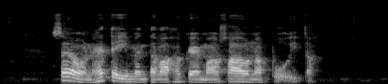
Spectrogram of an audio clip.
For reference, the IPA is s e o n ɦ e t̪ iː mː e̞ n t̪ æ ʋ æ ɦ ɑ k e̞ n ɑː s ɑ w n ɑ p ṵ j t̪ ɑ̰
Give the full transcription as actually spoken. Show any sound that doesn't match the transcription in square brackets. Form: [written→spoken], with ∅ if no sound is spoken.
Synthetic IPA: s e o n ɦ e t̪ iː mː e̞ n t̪ æ ʋ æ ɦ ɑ k e̞ [n→m] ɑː s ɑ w n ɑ p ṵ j t̪ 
